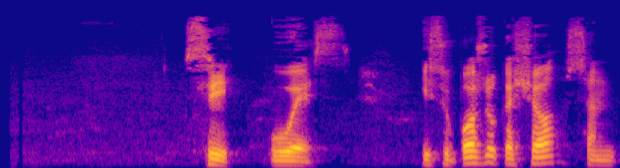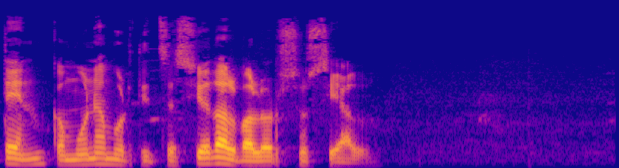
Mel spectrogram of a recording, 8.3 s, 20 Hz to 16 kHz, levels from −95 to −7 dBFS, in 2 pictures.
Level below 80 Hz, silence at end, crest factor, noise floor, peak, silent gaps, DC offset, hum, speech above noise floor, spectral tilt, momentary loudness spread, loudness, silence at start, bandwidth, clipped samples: -70 dBFS; 1.7 s; 22 dB; -73 dBFS; -4 dBFS; none; under 0.1%; none; 48 dB; -4.5 dB/octave; 15 LU; -25 LUFS; 1.25 s; 11.5 kHz; under 0.1%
